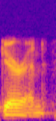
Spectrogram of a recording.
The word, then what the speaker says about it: Garand: me out and say actually he pronounced it garand and then much to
